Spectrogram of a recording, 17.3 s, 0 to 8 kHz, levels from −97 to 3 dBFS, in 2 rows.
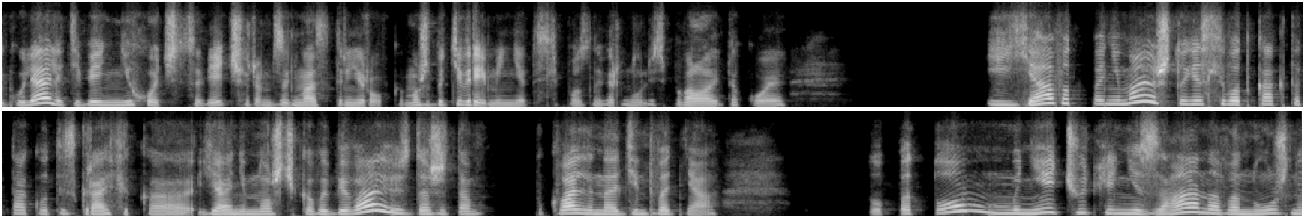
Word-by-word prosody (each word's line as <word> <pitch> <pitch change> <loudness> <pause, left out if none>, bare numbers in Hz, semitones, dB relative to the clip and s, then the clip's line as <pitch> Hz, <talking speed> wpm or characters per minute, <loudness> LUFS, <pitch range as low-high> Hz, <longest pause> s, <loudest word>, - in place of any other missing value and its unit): гуляли, 280 - +5
тебе 220 0 -1
не 205 +1 -3
хочется 250 - -2
вечером 205 -2 0
заниматься 180 -1 -1
тренировкой. 180 -1 -7
Может 205 +1 -1
быть, 225 +1 -3
и - - +2
время 210 -6 +4
нет, 170 0 -9
если - - -8
поздно 175 +1 -12
вернулись, 255 -1 -9
бывало 175 -3 +1
и - - -6
такое. 175 -1 -8 1.4
И 230 - -4
я 240 +9 +4
вот 325 -2 -1
понимаю, 295 +10 +2
что 270 - +8
если 270 +1 0
вот 255 -1 +1
как-то 250 -2 -4
так 235 -1 -7
вот 225 +1 -9
из 230 0 -4
графика 195 -5 -2
я 215 - +2
немножечко 205 +1 +1
выбиваюсь, 255 - +3
даже 225 0 +2
там 210 0 -6 0.3
буквально 260 -1 +3
на 220 -1 -1
1-2 220 +2 -1
дня, 215 0 -6 1.0
то - - -9
потом 335 - -1
мне 250 +6 +1
чуть 285 -2 -3
ли 255 - -1
не 240 -1 -1
заново 260 0 +2
нужно 230 +3 -2
230 Hz, 165 wpm, -22 LUFS, 205-265 Hz, 1.4 s, что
